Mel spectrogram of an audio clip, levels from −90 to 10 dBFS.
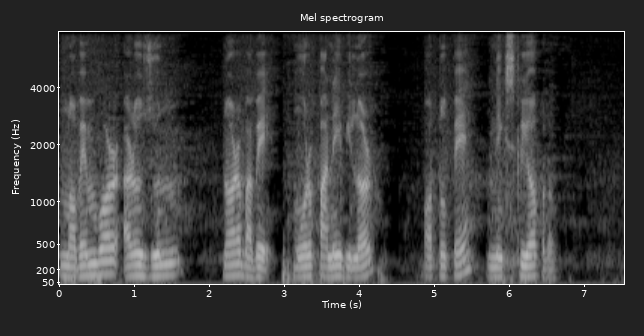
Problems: background sounds at intervals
